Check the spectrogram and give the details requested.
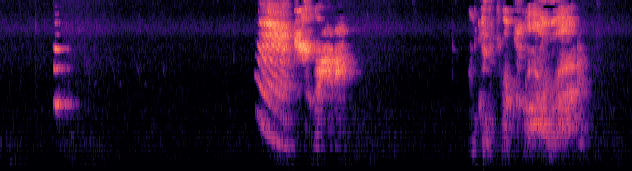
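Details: Talking parrot kept as a pet, commenting from a screen porch as squirrels and birds pass: a brief click, then two harsh, speech-like phrases about a second long, separated by quiet gaps.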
